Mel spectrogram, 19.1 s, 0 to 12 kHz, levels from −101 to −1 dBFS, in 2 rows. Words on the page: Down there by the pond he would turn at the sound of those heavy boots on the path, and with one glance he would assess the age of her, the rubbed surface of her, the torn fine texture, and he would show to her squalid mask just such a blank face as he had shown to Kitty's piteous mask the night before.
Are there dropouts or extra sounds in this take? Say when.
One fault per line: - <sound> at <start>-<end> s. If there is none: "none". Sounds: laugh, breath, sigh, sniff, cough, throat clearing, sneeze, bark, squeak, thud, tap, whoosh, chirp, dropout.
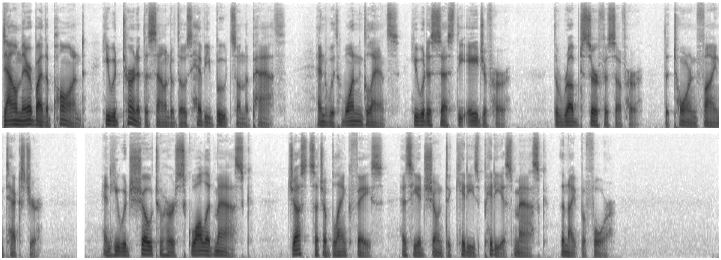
none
